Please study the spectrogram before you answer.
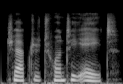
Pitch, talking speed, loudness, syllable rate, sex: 180 Hz, 145 wpm, -20 LUFS, 4.5 syllables/s, female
